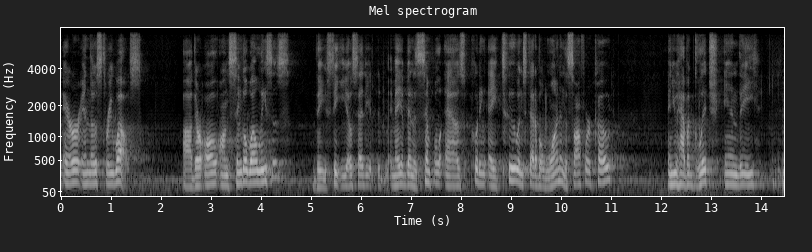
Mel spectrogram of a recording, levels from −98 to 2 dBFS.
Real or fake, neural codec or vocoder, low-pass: fake; codec, 24 kHz, 3.1 kbps, DualCodec; 7.2 kHz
